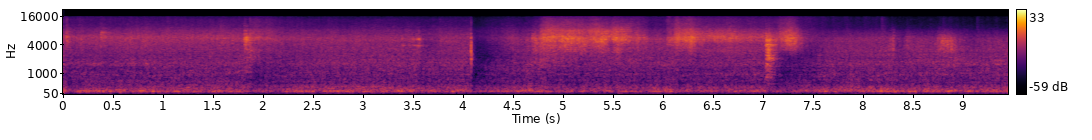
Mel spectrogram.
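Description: Harissa-rubbed lamb chops sizzling in a hot ridged griddle pan, a steady hiss. After a short break about four seconds in, the hissing comes back louder in spells, with a sharp click a little after seven seconds.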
